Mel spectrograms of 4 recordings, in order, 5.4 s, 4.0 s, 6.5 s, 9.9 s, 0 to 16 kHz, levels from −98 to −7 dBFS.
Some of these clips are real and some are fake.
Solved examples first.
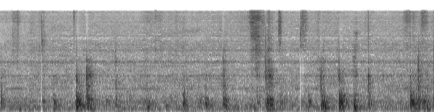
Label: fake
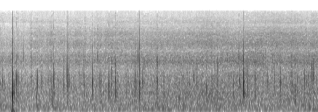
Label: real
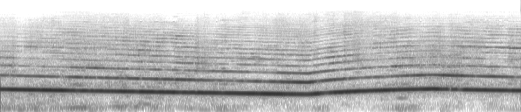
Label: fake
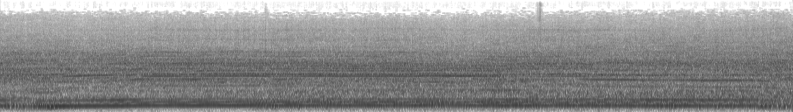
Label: real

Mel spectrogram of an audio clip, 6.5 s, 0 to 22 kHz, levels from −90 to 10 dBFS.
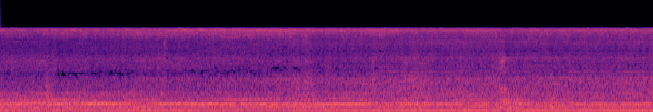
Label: real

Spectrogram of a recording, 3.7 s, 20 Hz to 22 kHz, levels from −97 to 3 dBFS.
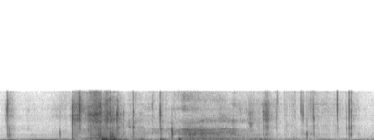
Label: fake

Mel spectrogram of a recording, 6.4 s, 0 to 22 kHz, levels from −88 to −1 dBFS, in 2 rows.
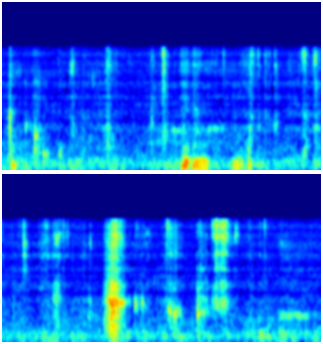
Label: fake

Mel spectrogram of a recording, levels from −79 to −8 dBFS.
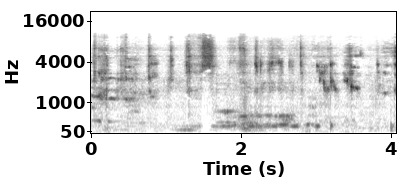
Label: fake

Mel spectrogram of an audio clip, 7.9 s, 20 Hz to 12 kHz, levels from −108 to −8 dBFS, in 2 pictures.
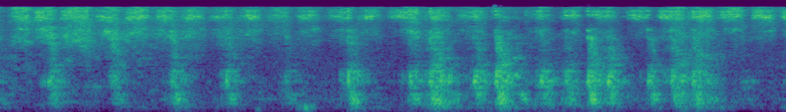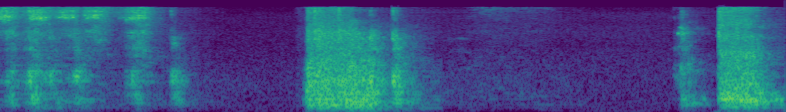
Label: real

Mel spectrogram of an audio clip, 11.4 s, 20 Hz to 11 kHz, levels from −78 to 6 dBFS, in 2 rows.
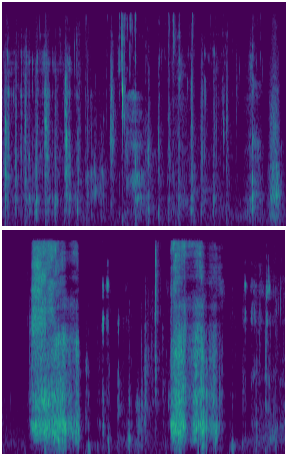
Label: real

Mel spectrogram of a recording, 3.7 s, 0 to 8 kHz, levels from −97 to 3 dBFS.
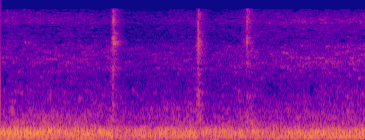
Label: real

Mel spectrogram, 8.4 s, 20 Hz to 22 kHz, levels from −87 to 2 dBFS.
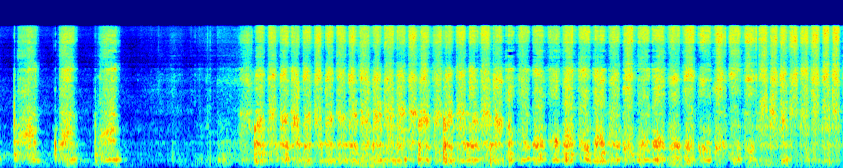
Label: fake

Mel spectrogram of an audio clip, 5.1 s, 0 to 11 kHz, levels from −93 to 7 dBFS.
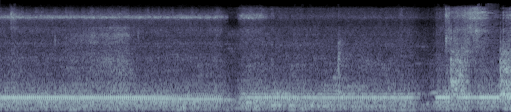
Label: real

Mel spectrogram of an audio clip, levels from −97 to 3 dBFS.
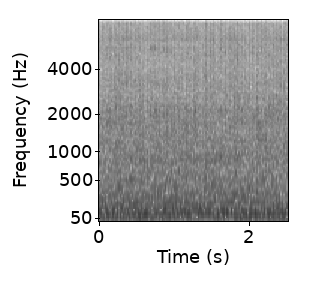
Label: fake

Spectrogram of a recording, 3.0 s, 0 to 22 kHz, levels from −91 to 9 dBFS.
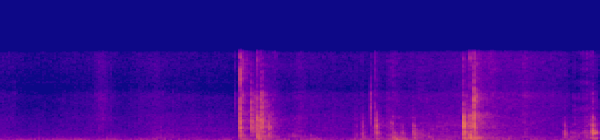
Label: real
